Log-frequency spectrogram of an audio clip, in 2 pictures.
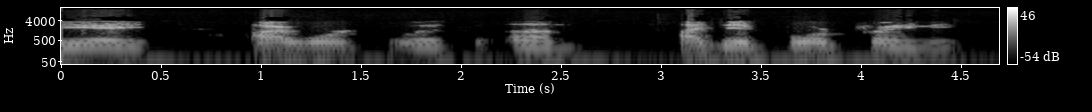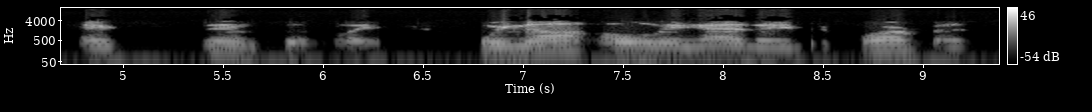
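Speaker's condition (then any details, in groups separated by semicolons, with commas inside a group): ALS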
